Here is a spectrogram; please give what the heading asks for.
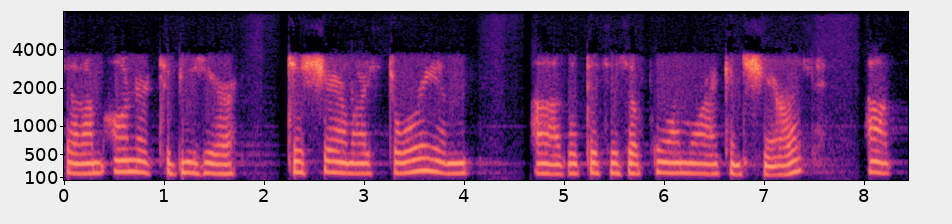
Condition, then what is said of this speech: ALS (motor neuron disease). So please excuse if I might sound weak at some times or you can't understand my voice.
